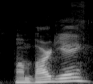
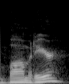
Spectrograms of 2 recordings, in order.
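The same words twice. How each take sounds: First: It is said with a Quebec pronunciation. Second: It is said with a Western Canadian pronunciation. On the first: "in uh, Eastern Canada, and especially Quebec, it's bombardier" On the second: "Western Canada, everybody refers to it as a bombardier"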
